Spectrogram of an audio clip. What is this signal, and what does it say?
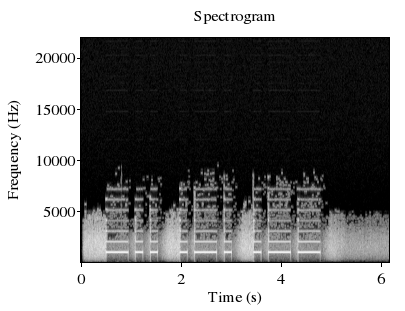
Morse code, heard as a keyed tone, about 8 wpm, 1030 Hz. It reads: DRW
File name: germany / mx / DRW-D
